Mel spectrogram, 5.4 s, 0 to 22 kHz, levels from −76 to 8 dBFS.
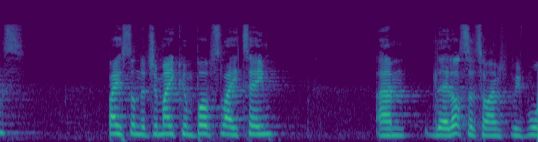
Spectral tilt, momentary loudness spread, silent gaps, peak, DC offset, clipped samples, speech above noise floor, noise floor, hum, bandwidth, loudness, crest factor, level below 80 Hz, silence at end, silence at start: -4.5 dB/octave; 10 LU; none; -6 dBFS; under 0.1%; under 0.1%; 37 dB; -62 dBFS; none; 11 kHz; -25 LUFS; 20 dB; -64 dBFS; 0 s; 0 s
